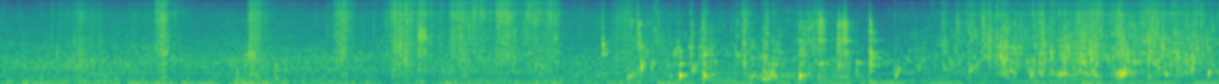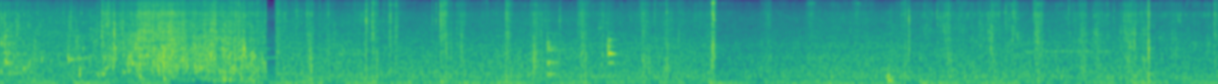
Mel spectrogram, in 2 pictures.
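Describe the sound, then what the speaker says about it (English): Water washes out a cooking pot outdoors in Jamaica, with steady trickling, splashing and scraping that continues throughout, close and fairly loud, with no talking. "let's wash up the pot a bit."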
